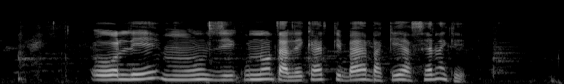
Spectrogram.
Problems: background sounds at intervals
